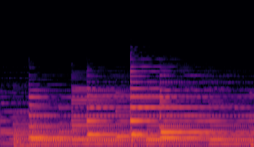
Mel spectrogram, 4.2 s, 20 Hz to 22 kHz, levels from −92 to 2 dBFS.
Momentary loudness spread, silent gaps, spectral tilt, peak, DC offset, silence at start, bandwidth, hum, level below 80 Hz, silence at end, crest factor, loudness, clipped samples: 8 LU; none; -10 dB/octave; -18 dBFS; under 0.1%; 0 s; 5.4 kHz; none; -64 dBFS; 0 s; 16 dB; -36 LUFS; under 0.1%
